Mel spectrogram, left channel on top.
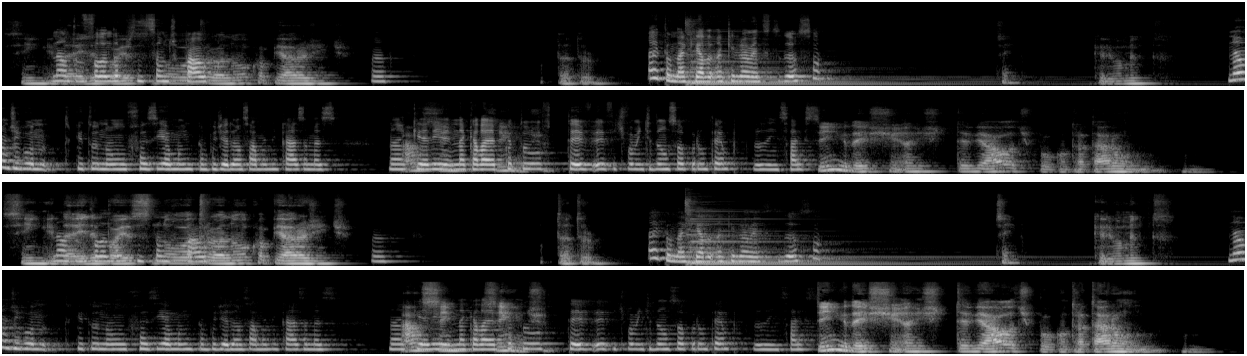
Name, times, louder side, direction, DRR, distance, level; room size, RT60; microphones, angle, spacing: voice 1, 0.0-3.5 5.6-6.1 9.9-10.2 10.9-11.7 16.4-17.9 20.6-24.5, right 5 dB, 70° right, 0.5 m, -26 dB
voice 2, 0.5-2.1 3.7-3.9 6.5-8.2 12.3-15.7 16.3-17.4 17.6-17.8 18.1-20.5, left 2 dB, 70° left, 1.2 m, -22 dB
sound 1, 6.8-11.7, right 1 dB, 25° right, 1.1 m, -34 dB
15.0 x 8.8 x 8.7 m
head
